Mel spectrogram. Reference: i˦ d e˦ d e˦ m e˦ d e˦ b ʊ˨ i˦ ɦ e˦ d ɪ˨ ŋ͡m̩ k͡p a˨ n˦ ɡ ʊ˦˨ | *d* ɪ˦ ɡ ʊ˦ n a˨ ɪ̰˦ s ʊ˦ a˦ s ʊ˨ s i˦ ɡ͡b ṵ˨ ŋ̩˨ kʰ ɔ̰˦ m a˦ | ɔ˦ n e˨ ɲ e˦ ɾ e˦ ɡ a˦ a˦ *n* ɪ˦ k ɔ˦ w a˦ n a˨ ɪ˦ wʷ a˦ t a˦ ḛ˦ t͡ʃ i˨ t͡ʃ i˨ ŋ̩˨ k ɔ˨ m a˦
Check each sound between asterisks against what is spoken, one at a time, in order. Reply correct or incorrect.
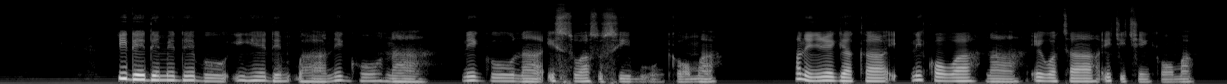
incorrect, correct

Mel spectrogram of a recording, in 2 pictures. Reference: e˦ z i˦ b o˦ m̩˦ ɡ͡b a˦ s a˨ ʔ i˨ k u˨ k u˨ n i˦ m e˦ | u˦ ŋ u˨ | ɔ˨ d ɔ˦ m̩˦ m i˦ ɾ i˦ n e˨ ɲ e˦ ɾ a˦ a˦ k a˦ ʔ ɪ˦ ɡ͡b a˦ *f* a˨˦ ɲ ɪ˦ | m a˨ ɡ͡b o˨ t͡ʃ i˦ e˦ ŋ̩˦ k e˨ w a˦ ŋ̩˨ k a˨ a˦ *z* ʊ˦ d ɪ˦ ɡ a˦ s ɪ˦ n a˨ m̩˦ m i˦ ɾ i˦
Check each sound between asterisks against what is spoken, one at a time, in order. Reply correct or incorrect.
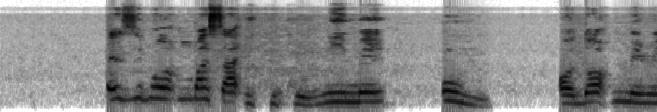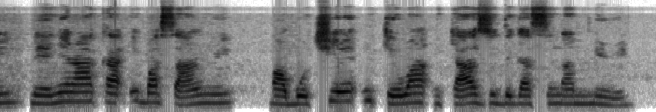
incorrect, correct

